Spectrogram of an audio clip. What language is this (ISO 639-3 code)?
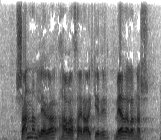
isl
